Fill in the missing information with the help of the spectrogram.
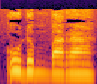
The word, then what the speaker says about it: Udumbara: Nguyên âm Brahma, Ấn Độ đọc là Udumbara,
